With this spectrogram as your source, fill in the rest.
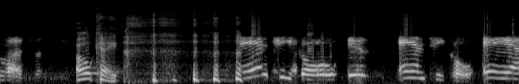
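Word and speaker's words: Antigo: places so I'm going to give you some pronunciation lessons Okay antio is antio a n TI Go o I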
